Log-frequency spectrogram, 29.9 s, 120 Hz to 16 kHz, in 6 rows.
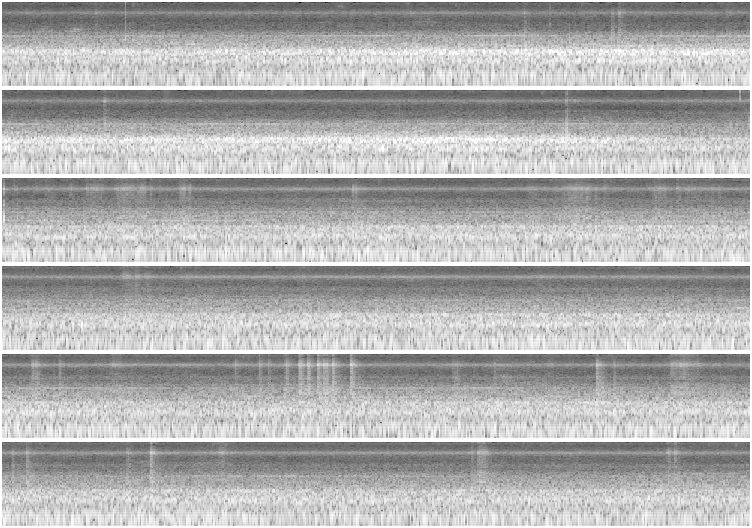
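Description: Manila MRT Line 3 light rail train running, heard inside the passenger car: a steady rumble and hum of wheels and motors. A higher hum is a little stronger in the first several seconds, then settles.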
